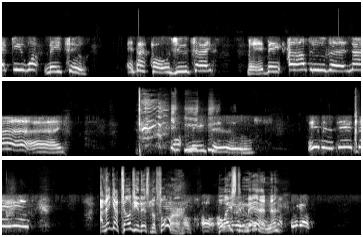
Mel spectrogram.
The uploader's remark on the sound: Some phone calls from listeners.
